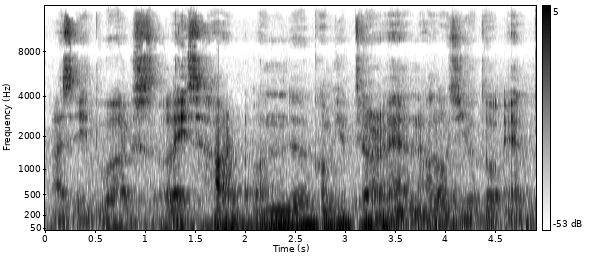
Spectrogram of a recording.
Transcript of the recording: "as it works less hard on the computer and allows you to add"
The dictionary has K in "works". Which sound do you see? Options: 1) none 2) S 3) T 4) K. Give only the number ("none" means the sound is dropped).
4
